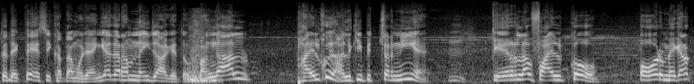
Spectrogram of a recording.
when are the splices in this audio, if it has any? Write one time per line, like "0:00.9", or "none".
0:01.9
